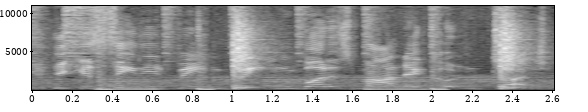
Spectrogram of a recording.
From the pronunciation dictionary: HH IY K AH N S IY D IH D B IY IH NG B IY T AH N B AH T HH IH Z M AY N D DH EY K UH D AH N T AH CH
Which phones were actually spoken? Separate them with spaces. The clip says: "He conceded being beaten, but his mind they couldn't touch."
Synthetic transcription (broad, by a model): HH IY K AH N S IY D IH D B IY IH NG B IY T N B AH T HH IH Z M AY N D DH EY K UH D N T AH CH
